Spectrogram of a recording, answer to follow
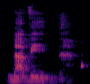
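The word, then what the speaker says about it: דוד: The Hebrew is not David, it's David.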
